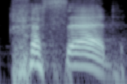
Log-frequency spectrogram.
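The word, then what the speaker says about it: chesed (חסד): And if there's anything you come away with today, come away with chesed, that is pronounced with a ch, because it's Hebrew, I guess.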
